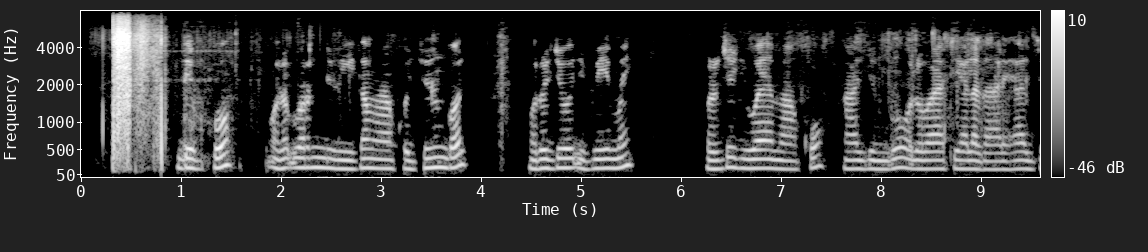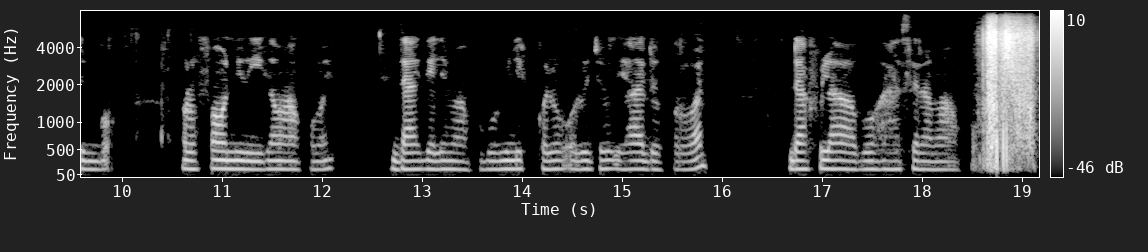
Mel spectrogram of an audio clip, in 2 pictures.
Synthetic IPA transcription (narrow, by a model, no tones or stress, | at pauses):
dɛbːɔ | ɔɗɔɓɔɾndiɾiɡamakɔd͡ʒuŋɡɔl | ɔɗɔd͡ʒoɗibɛjmaj | ɔɗɔd͡ʒoɗiwajamakɔhad͡ʒuŋɡɔːɗɔwatihalaɡaɾɛɦad͡ʒuŋɡɔ̰ | ɔɗɔfawniɾiɡamakɔmaj | daɡɛlɛmakɔbɔmilikːɔlɔʔɔ̰ɗɔd͡ʒoɗihadɔkɔɾwal | dafulawabɔɦasɛɾamakɔ̰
